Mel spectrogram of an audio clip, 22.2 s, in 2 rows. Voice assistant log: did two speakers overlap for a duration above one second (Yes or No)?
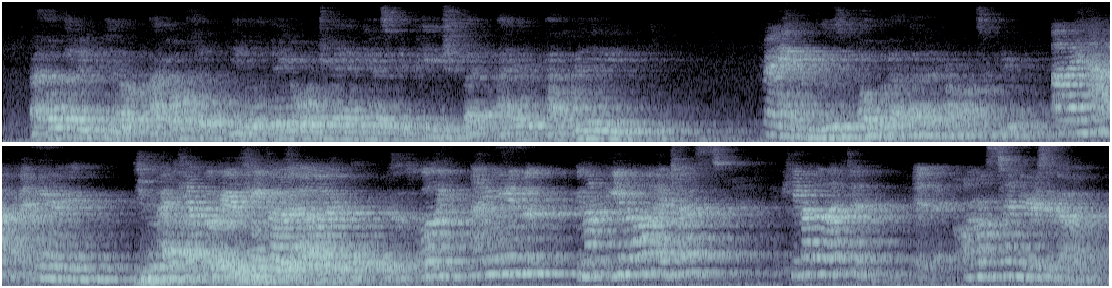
Yes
